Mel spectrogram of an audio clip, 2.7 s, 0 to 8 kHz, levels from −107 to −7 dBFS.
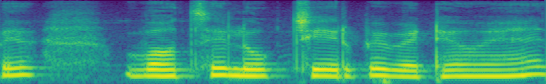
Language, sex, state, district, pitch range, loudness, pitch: Hindi, female, Goa, North and South Goa, 190-215 Hz, -15 LUFS, 195 Hz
